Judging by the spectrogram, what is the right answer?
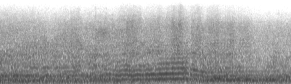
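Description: Troy Cox's racing truck rejoins a short-course dirt track and runs near top speed, a distant engine whine rising and sliding in pitch amid steady track noise, with no talk.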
